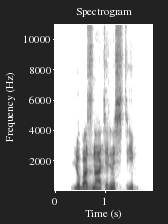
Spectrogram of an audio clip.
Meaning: genitive/dative/prepositional singular of любозна́тельность (ljuboznátelʹnostʹ)
- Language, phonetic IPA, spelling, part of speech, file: Russian, [lʲʊbɐzˈnatʲɪlʲnəsʲtʲɪ], любознательности, noun, Ru-любознательности.ogg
